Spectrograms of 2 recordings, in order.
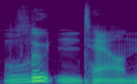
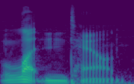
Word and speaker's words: Luton Town: is very angry with me it is apparently pronounced luten Town not Luton Town thanks a lot for letting me get that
